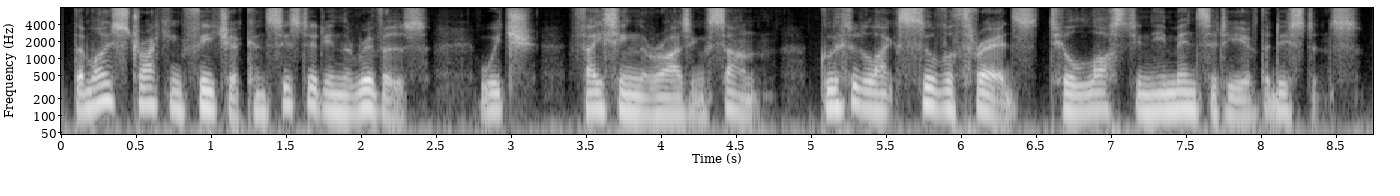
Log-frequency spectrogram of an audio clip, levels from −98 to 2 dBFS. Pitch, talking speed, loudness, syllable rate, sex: 120 Hz, 170 wpm, -17 LUFS, 5.4 syllables/s, male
